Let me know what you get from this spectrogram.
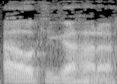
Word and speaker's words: Aokigahara: That uh, uh, Aokigahara.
